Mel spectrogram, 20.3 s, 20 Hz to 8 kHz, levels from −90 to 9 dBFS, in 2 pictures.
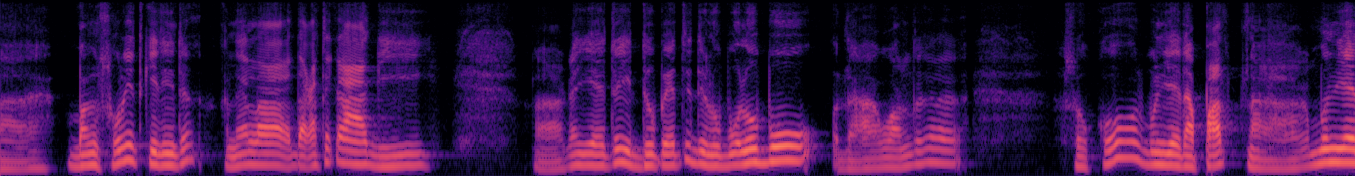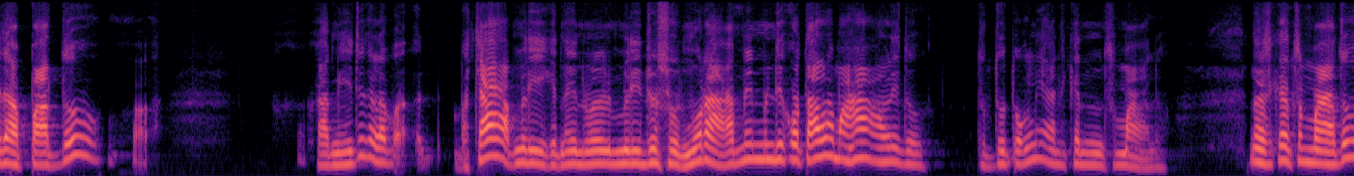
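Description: Speech carried over a call path, with nothing above 8 kHz, which fits a wideband codec such as G.722. From 9.08 to 10.99 s there are repeated stalls (stutter). The jitter buffer ran dry eleven times, and each gap was filled by stretching the last sound, the longest about 77 ms. From 13.47 to 14.30 s a jitter buffer speed-up plays the speech about 7% fast at unchanged pitch. Roughly 70 ms of pitch periods were cut to reduce excess delay.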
